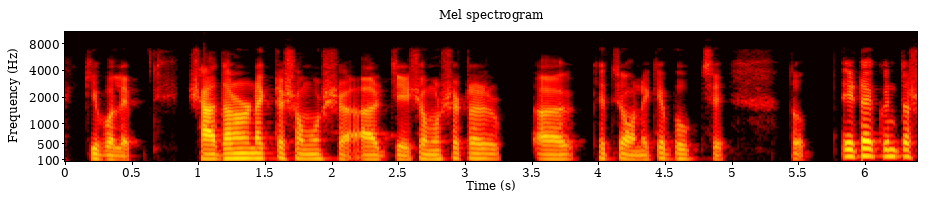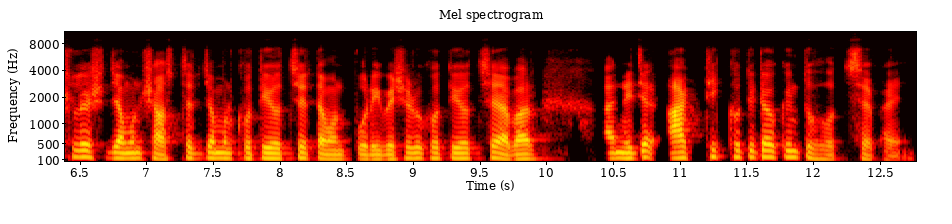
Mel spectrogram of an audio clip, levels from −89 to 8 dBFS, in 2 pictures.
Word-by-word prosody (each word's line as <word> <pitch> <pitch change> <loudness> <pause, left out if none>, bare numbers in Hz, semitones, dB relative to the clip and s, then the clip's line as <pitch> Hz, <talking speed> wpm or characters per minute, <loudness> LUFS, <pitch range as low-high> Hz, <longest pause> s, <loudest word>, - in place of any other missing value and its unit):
কি 125 - -1
বলে 95 -3 +1 0.5
সাধারণ 125 +2 +6
একটা 130 +1 -2
সমস্যা। 120 -1 -1
আর 105 - +4
যে 110 - -1
সমস্যাটার 125 +2 0 0.4
আ - - +4 0.3
ক্ষেত্রে 125 0 -5
অনেকে 105 +5 -3
ভুগছে। 115 -1 -5 0.5
তো - - -4 0.4
এটা 190 +2 +6
কিন্তু 175 -1 0
আসলে 165 0 -1 0.2
যেমন 135 -1 +4
স্বাস্থ্যের 115 +3 0
যেমন 135 -1 +2
ক্ষতি 135 0 -1
হচ্ছে, 125 +2 -1
তেমন 110 -1 +3
পরিবেশেরও 115 +4 0
ক্ষতি 135 0 -2
হচ্ছে। 130 +2 -5
আবার 115 +2 +4 0.7
নিজের 150 +4 +1 0.2
আর্থিক 145 +4 0
ক্ষতিটাও 160 0 +1
কিন্তু 155 -2 -1
হচ্ছে 110 +2 -6
ভাই 95 -3 -8
125 Hz, 150 wpm, -25 LUFS, 115-135 Hz, 0.7 s, সাধারণ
